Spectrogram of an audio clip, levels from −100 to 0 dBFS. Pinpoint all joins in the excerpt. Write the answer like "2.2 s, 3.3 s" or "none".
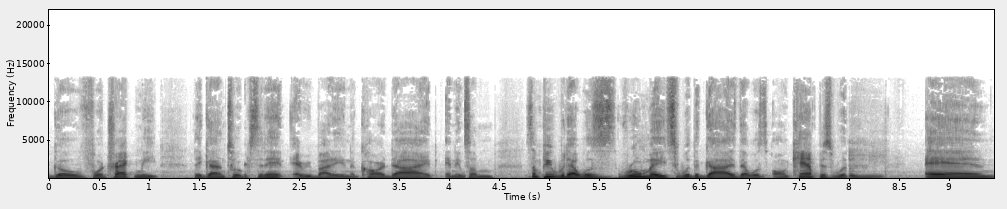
2.0 s, 4.2 s, 5.7 s, 8.0 s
